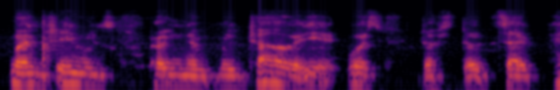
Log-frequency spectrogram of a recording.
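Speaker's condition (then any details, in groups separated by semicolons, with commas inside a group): Cerebral palsy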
